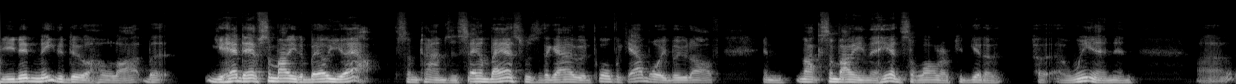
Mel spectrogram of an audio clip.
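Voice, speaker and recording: Here a Tennessee historian with a Southern drawl reflects on details in conversation, halting now and then to locate a word. The voice sits at medium pitch, mellow and a bit breathy.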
